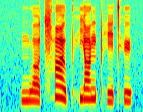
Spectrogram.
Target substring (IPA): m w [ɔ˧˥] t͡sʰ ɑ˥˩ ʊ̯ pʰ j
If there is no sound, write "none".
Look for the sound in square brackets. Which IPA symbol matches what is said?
ɔ˨˩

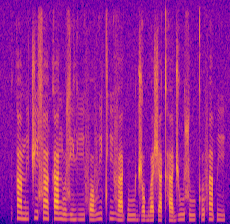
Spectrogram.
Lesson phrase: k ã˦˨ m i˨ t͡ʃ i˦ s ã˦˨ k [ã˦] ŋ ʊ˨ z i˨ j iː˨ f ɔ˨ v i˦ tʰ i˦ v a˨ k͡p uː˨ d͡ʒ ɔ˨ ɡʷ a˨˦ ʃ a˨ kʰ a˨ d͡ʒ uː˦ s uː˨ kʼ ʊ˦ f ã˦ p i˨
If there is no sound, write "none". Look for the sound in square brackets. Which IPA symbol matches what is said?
a˦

